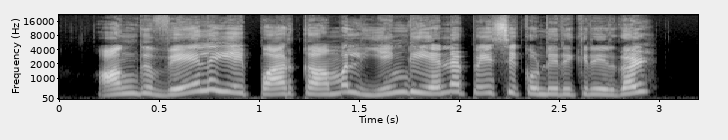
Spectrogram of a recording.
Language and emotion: Tamil, angry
